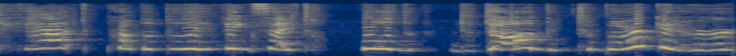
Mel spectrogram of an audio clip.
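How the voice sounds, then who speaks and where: Using a squeaky, put-on character voice at extremely high pitch, a woman speaks at a fairly slow pace. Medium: read story.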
